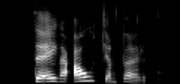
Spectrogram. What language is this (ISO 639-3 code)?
isl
